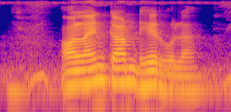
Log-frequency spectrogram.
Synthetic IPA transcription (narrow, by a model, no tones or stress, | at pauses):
ɔ̃nlajnkamɖʱeɾɦola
